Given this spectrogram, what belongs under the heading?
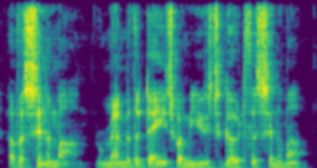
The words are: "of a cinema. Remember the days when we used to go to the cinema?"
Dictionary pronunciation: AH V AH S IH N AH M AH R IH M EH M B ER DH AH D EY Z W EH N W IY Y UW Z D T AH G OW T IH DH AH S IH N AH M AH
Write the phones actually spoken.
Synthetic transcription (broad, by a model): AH V AH S IH N AH M AH R IH M EH M B ER DH AH D EY Z W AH N W IY Y UW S T AH G OW T IH DH AH S IH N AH M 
